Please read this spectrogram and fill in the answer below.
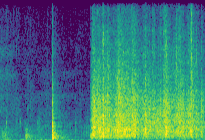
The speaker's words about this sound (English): Okay. And then we're going to add ice.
